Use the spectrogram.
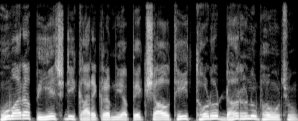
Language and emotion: Gujarati, fearful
